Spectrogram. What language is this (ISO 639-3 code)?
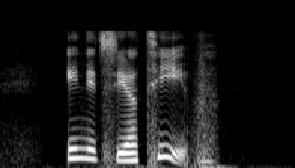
nor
